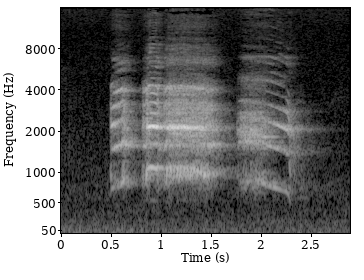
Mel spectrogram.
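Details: A crowing red junglefowl serving as a lure for wild junglefowl, recorded 12/1/2021. A clear, rich crow: brief opening note, long steady middle, a pause-like dip, then a trailing closing phrase that slides lower. Otherwise silent.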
